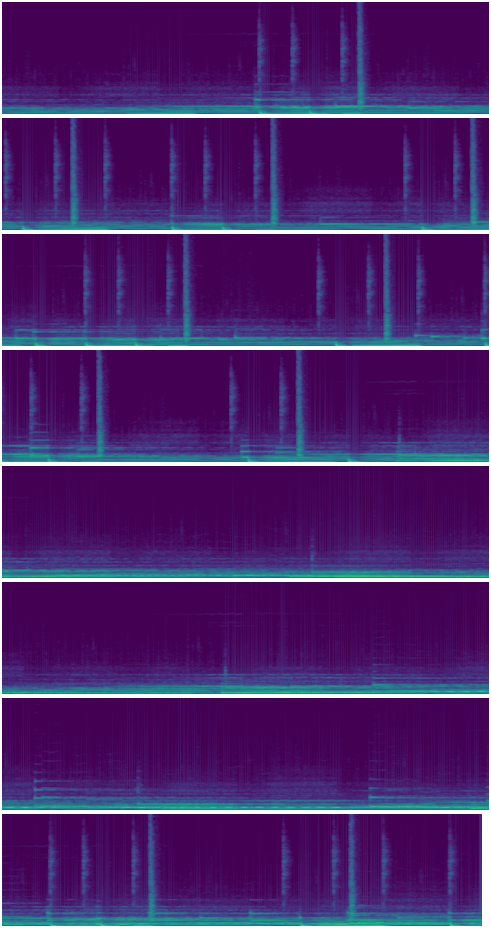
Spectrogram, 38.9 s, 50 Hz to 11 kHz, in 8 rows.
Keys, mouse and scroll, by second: 0.0-0.3 scroll up 1, 0.3 click, 0.8 scroll down 1, 0.9-1.3 scroll up 1, 1.3-4.0 drag, 4.0-4.4 scroll down 1, 4.4-5.2 scroll up 1, 5.2 click, 5.5 scroll up 1, 5.6 right click, 6.4 scroll up 1, 6.6 right click, 7.0 scroll up 1, 7.2 right click, 7.3 scroll down 1, 7.4-7.8 scroll up 1, 7.8 click, 10.3 right click, 10.5 scroll down 1, 10.6-11.5 scroll up 1, 11.5-13.7 drag, 13.9 right click, 14.3 scroll down 1, 14.4 scroll up 1, 14.5-17.0 right drag, 17.5 click, 17.7 scroll down 1, 17.8-18.4 scroll up 1, 18.4 click, 19.6 right click, 20.4 click, 20.5 scroll down 1, 20.6-21.7 scroll up 2, 20.8 right click, 21.7 click, 22.1 scroll down 1, 22.2-23.0 scroll up 1, 23.0 click, 24.2 scroll down 1, 24.3 scroll up 1, 24.5 scroll down 1, 24.6-25.1 scroll up 1, 25.1 scroll down 1, 25.1-25.6 scroll up 1, 25.6 click, 28.2-30.0 right drag, 30.1-30.4 scroll down 1, 30.4-31.0 scroll up 2, 30.5 right click, 31.0 right click, 31.3 scroll down 1, 31.4-31.8 scroll up 1, 31.8 click, 34.8-35.2 scroll down 1, 35.2-36.1 scroll up 1, 36.1-38.8 drag.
